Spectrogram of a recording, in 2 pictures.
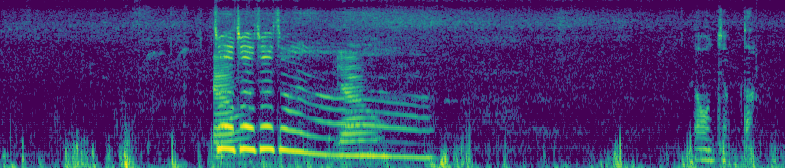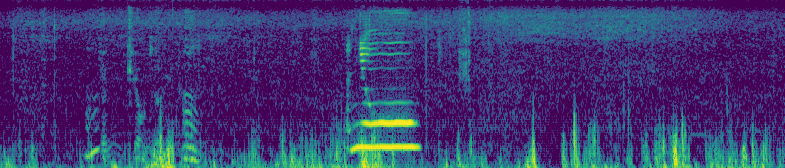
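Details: On Jeju in autumn, a forest cat utters one long meow that starts high and sinks slowly, later a shorter steady cry, while people chat and move nearby.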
